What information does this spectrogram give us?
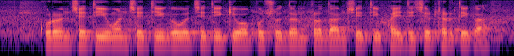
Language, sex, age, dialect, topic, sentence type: Marathi, male, 25-30, Standard Marathi, agriculture, question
